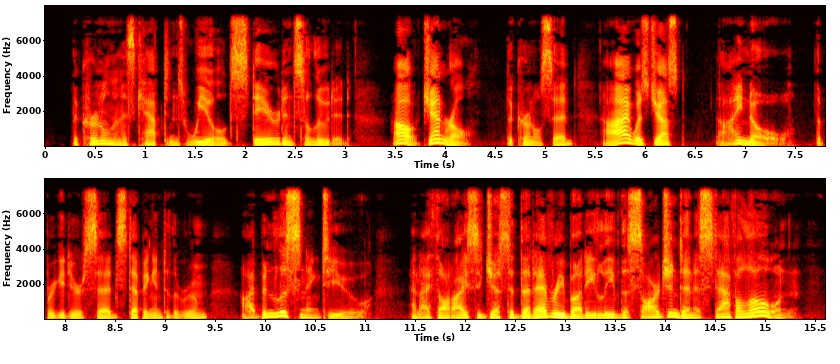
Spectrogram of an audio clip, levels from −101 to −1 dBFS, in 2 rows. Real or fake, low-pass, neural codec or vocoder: real; 7.2 kHz; none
